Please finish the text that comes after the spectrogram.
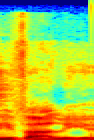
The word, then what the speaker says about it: EVALI: I think it's EVALI. That's how you pronounce it.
